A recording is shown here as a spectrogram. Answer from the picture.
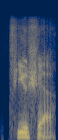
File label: "fuchsia", American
